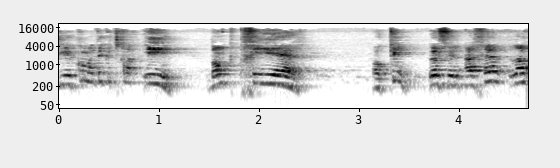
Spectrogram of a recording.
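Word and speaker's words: prière: او في الاخير لا تنطق، اوكي. بخيير دونك عندما اجد او في اخر الكلمه اقف على الحرف ما قبل او، دونك ار بخيير هذه ثاني تنطق اي، بخيير، اوكي.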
